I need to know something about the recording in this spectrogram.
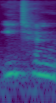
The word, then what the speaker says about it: Eton: According to Google, an eaten mess. And I say eaten like I'm the person who pronounces that other T in Toronto.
